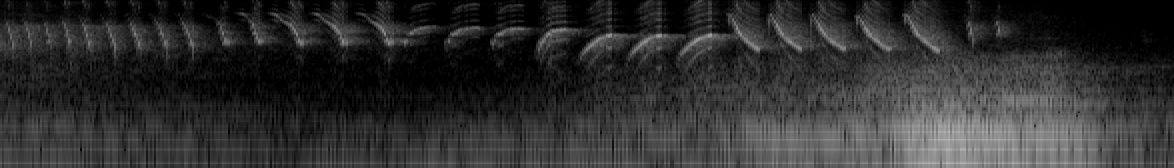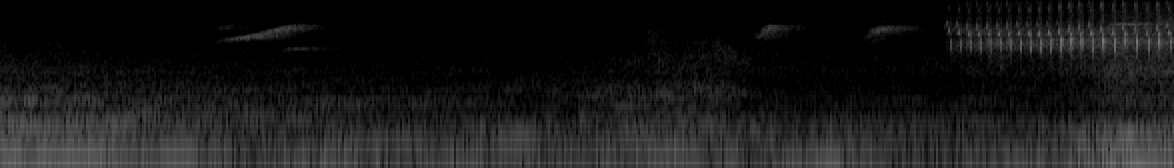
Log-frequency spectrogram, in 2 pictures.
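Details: AF canary giving loud ngerol rolls: rapid downslurred notes and swooping whistles for six seconds with a noisy rumble swelling underneath, then near quiet with a few soft notes before a buzzy trill resumes.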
